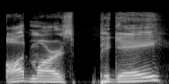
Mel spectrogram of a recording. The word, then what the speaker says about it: Audemars Piguet: Prices for Rolex, Patek, and Audemars Piguet, is that how we pronounce that? – Close enough.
